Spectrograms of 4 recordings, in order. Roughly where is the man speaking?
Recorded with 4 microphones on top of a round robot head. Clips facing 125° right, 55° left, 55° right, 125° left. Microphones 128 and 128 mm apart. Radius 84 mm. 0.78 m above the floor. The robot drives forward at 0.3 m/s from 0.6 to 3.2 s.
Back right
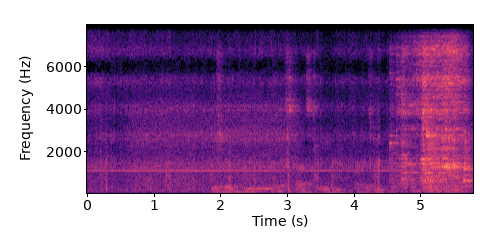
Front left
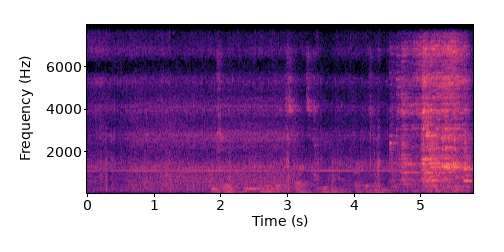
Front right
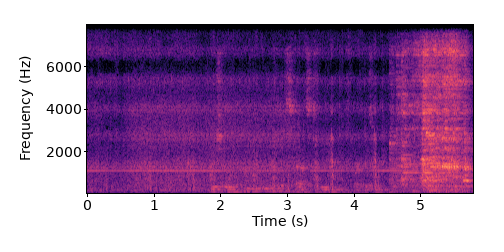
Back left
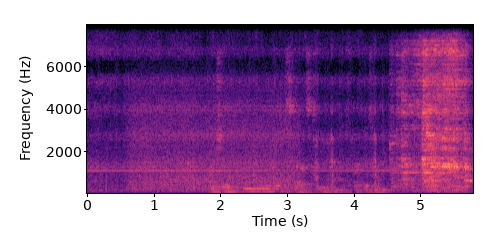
Behind left.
